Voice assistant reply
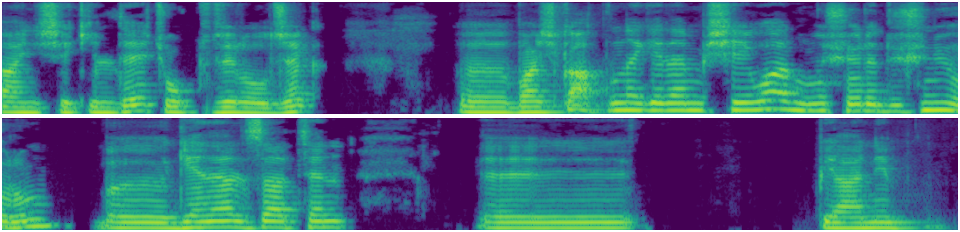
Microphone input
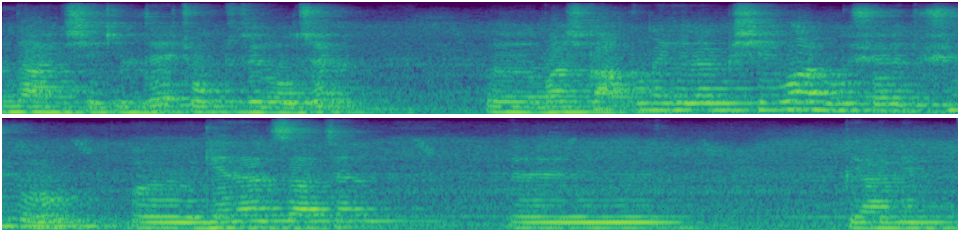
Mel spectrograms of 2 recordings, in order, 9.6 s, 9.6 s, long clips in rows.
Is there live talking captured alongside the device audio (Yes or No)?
No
